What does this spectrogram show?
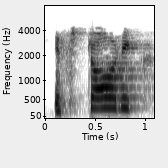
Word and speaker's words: historic: This is dash historic occasion. This is dash historic occasion. Historic. Here, what is the pronunciation? It is silent. Historic. Vowel sound.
